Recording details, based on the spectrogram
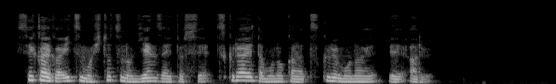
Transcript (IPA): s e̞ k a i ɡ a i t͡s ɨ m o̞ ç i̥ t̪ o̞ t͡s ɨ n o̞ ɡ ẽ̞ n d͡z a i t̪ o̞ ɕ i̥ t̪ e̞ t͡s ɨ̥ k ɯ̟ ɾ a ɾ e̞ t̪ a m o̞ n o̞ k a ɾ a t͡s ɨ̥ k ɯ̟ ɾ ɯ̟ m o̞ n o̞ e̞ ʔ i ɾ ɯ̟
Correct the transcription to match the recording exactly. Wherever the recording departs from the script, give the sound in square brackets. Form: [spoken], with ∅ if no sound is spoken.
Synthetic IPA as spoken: s e̞ k a i ɡ a i t͡s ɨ m o̞ ç i̥ t̪ o̞ t͡s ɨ n o̞ ɡ ẽ̞ n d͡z a i t̪ o̞ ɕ i̥ t̪ e̞ t͡s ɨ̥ k ɯ̟ ɾ a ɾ e̞ t̪ a m o̞ n o̞ k a ɾ a t͡s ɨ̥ k ɯ̟ ɾ ɯ̟ m o̞ n o̞ e̞ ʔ [a] ɾ ɯ̟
